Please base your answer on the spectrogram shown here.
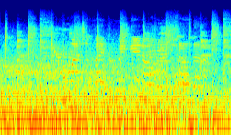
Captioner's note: tires screech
